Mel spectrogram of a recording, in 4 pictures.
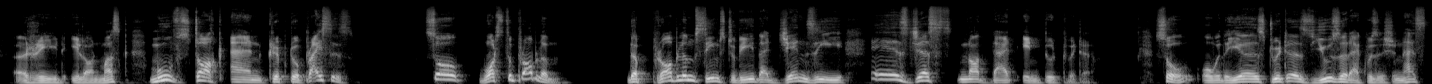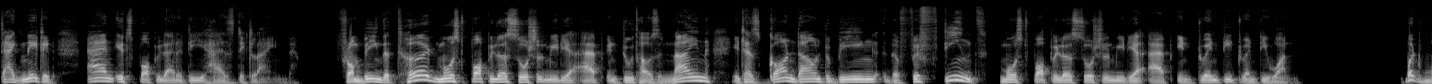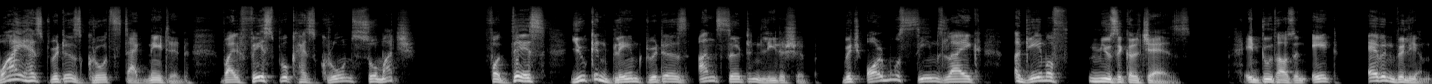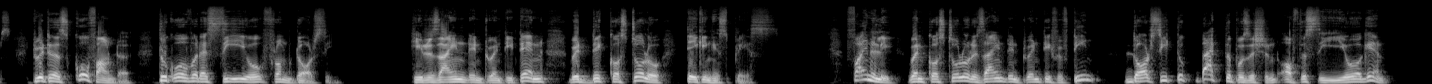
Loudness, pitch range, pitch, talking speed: -20 LUFS, 95-135 Hz, 115 Hz, 140 wpm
